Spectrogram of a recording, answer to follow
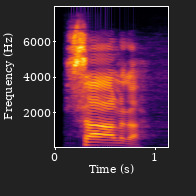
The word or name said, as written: saalga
